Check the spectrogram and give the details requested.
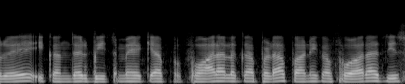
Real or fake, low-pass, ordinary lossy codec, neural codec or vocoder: fake; 7.2 kHz; none; codec, 16 kHz, 4.8 kbps, FACodec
